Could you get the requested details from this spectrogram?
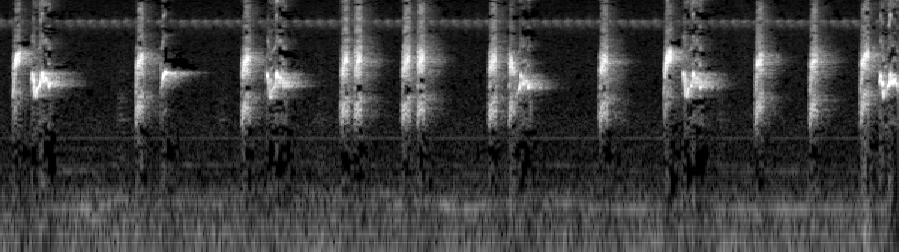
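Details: Sooty-headed bulbul calls played to lure and catch bulbuls: a single sharp chirp dropping into a short slurred note, repeated steadily roughly once per second over a quiet background with a faint thin high hum.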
